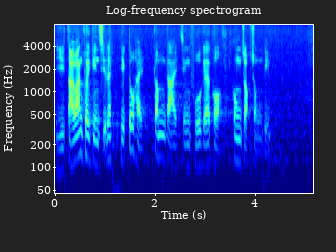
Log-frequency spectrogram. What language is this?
Cantonese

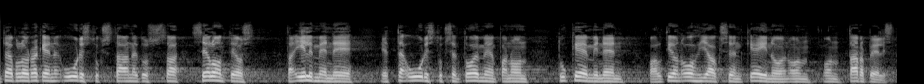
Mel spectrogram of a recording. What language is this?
Finnish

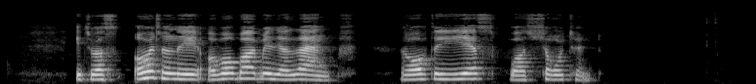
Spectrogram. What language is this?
English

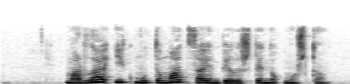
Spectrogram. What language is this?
Mari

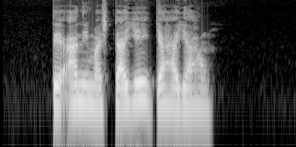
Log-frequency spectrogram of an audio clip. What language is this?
Copainalá Zoque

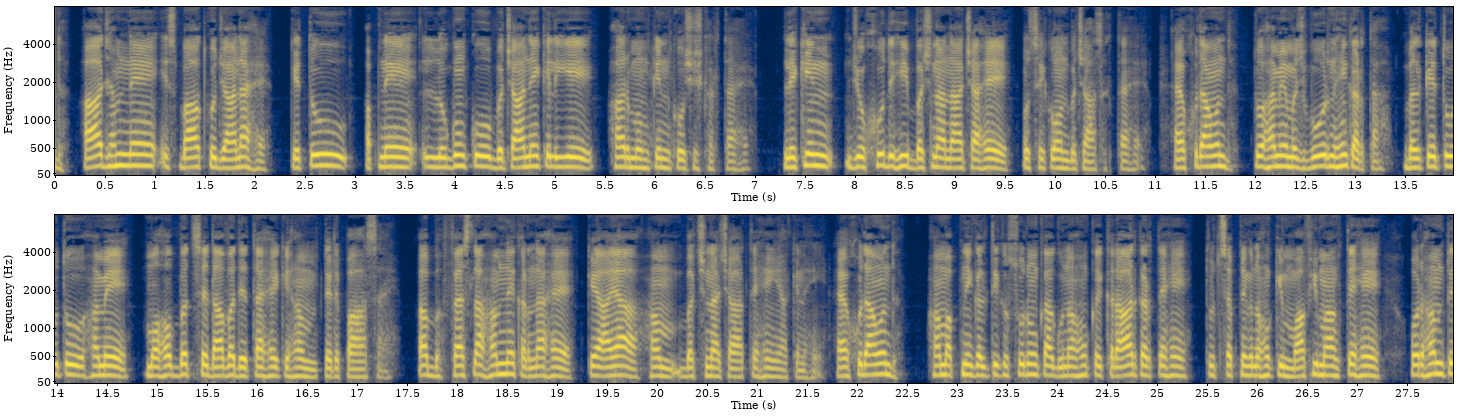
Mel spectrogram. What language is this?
Urdu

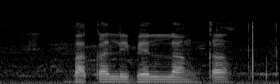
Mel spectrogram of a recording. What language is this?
Southern Sotho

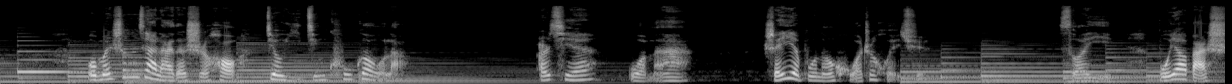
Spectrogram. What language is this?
Chinese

